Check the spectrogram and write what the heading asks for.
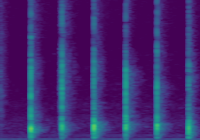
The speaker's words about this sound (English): Clap it up for my guys, man. Phenomenal host today, man. You guys did a phenomenal job.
